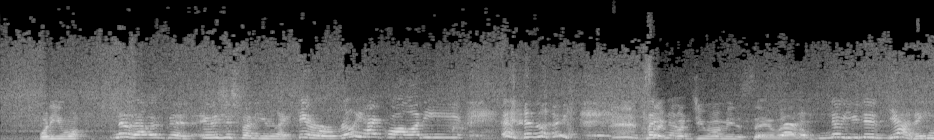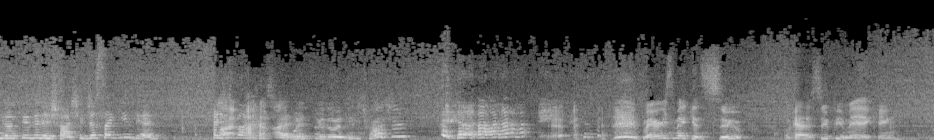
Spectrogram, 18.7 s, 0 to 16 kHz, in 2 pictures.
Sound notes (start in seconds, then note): 13.7 laughter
